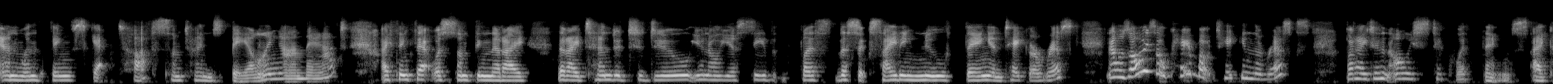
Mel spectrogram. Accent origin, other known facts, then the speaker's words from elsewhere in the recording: Michigan, United States; And I grew up in Michigan. I've always been here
